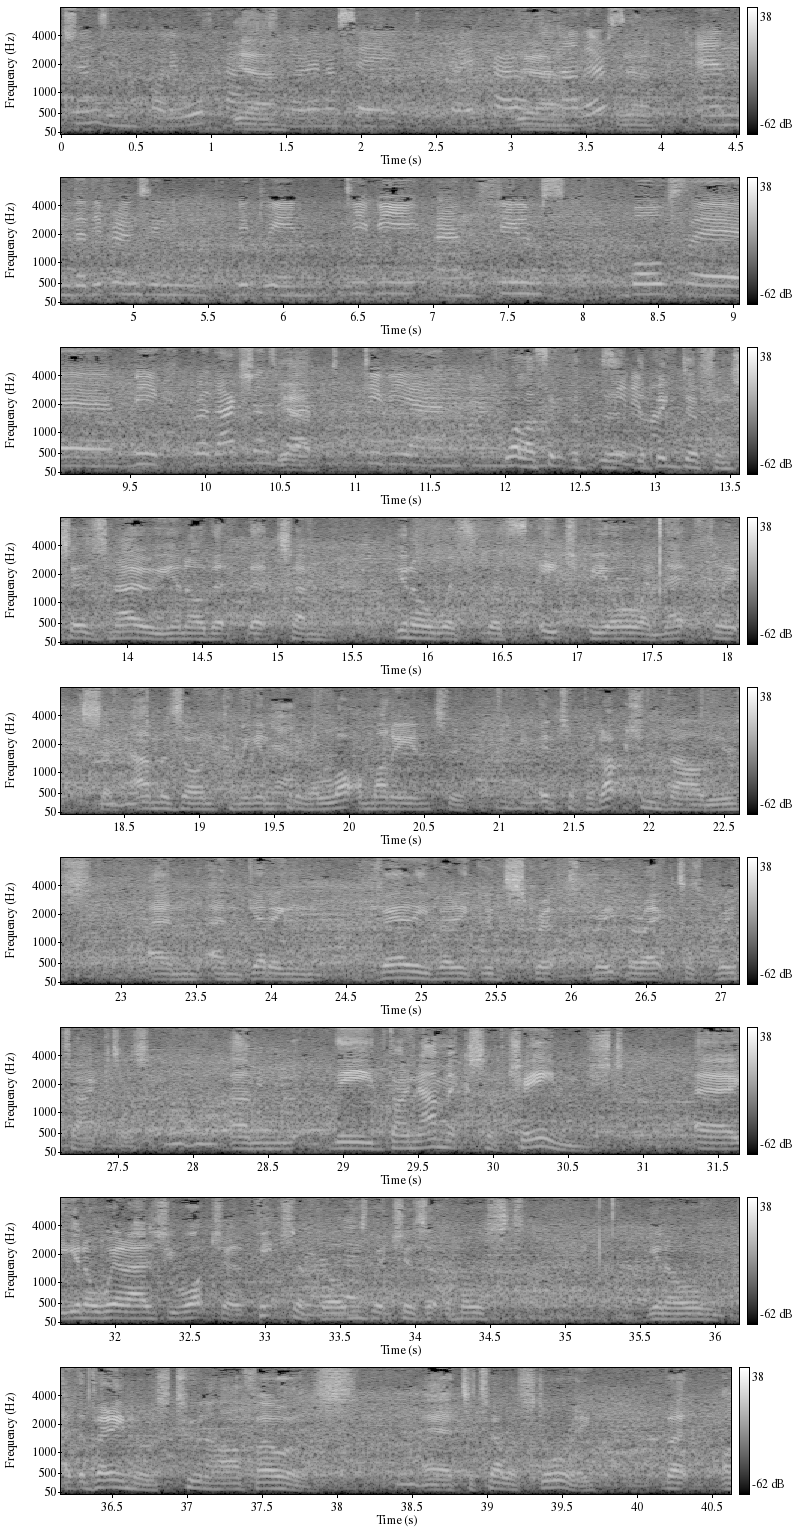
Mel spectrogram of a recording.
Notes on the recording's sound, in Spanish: En directo desde VGCómic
